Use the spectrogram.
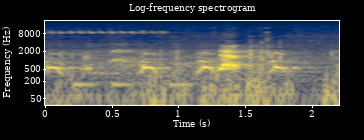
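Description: A dog in a Jamaican home left damaged by Hurricane Melissa gives a few short yips and barks mixed with whimpers, close by, alongside faint high whistling.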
